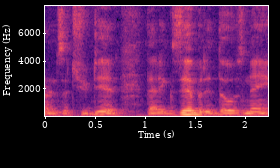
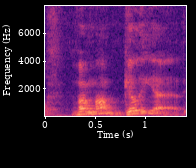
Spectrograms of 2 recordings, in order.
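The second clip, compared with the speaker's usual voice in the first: much higher and slow, with a little twist; Elaine's boss impression; 9 semitones higher, slower than usual. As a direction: drawl it out like the Seinfeld boss. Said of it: "He's got that little, twist there".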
